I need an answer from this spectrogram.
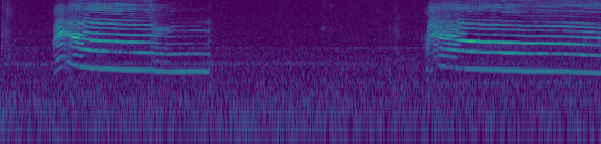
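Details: Pet cat meowing repeatedly: two drawn-out, tonal meows, each about one and a half seconds, the second starting higher and gliding down, separated by a quiet pause with faint room hiss.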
